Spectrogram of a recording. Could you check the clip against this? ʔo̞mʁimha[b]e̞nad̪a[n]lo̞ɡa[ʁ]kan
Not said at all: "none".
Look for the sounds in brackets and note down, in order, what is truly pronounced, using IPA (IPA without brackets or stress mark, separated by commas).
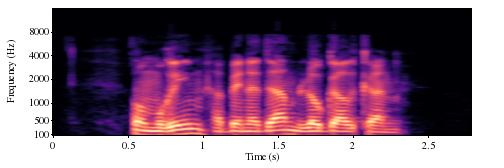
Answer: b, m, ʁ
